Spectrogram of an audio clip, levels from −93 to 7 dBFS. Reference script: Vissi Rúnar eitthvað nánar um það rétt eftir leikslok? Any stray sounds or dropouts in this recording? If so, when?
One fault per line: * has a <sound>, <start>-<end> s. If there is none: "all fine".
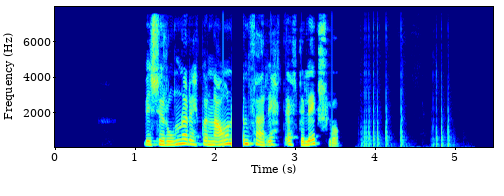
* has a dropout, 2.2-2.3 s
* has a squeak, 3.7-5.3 s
